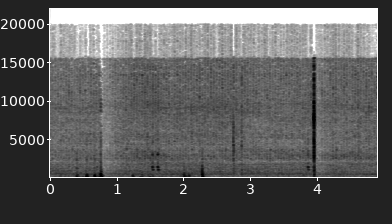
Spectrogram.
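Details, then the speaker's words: Copart car idling after jump-pack start, put in gear: smooth idle with scattered irregular light clicks and rattles; owner suspects a rattling pulley on the front accessories, cause unconfirmed. "now it does make this weird little noise sound like a pulley rattling but I don't know what do you think man it kind of sounds like a pulley rattling"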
